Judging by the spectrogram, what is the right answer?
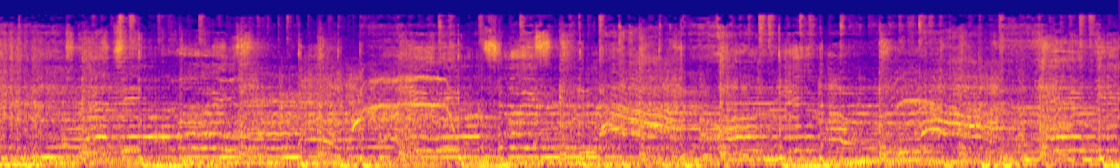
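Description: Live pop-rock band with guitars and drums playing a song in a large hall, heard from within the crowd, with singing and fans yelling and whooping along.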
